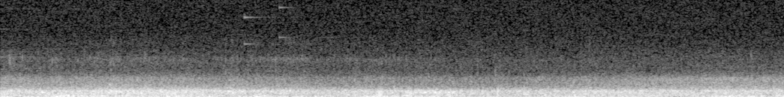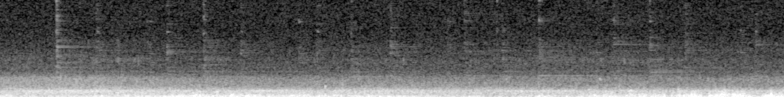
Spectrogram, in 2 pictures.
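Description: Steady wind noise on the microphone, with sea water lapping at the shore rocks.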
